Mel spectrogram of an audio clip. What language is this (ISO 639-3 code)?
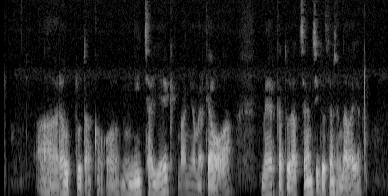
eus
